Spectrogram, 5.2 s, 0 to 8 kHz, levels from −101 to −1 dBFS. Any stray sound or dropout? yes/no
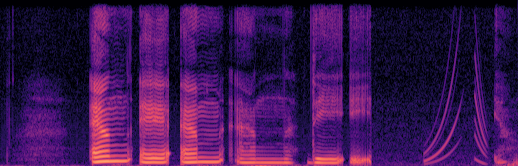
yes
